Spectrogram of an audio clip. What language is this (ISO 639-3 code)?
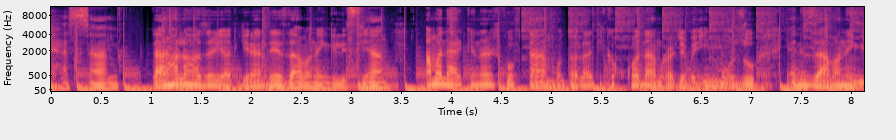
fas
